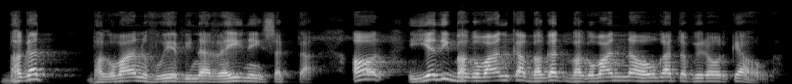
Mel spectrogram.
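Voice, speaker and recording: An older swami guides listeners through meditation in an unhurried, calm voice. His delivery is slow, and a gravelly fry runs through his tone. He lifts certain phrases for emphasis. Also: fairly high pitch.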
